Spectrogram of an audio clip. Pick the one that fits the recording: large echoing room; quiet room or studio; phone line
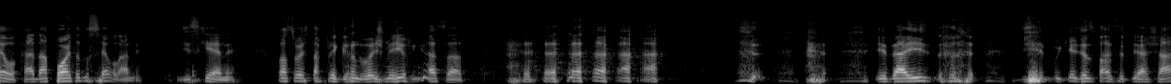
large echoing room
